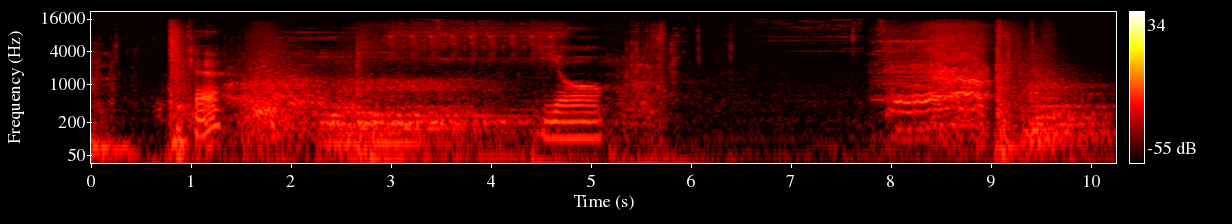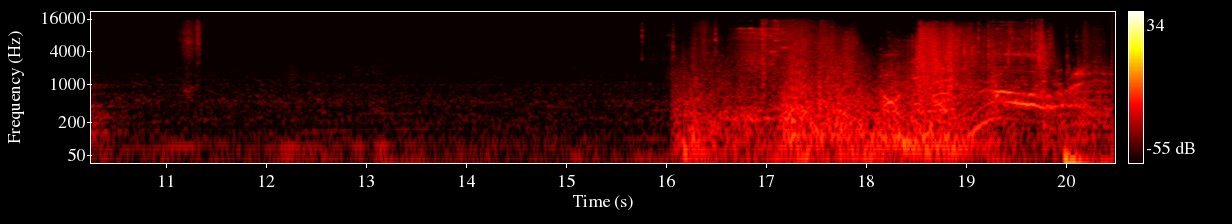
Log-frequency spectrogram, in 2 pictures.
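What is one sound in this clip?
Chimes and whooshes of a card game's sound effects play as cards are played.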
